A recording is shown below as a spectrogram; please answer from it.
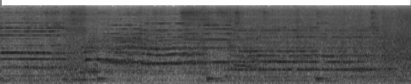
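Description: Chinese bamboo flute (dizi) playing long held notes that slide and bend in pitch. Short, low plucked notes sound underneath, as in a small traditional ensemble.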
